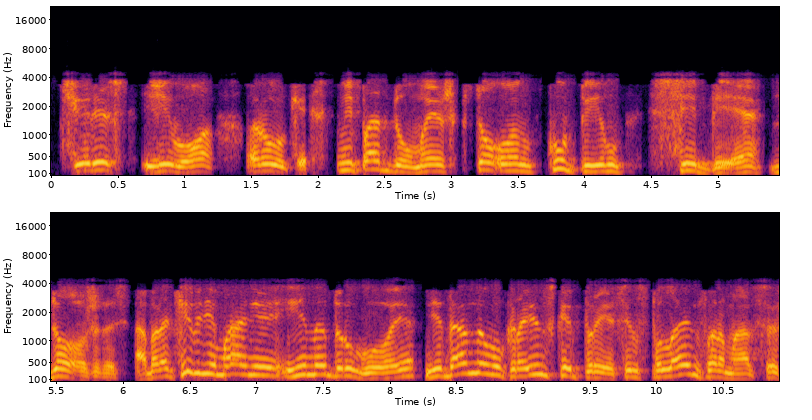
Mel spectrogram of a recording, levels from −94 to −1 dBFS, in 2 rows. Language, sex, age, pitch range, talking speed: Russian, male, 60-79, 150-210 Hz, 115 wpm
